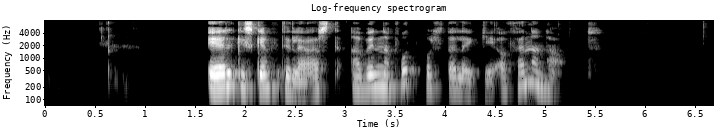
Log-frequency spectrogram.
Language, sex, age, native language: Icelandic, female, 50-59, Icelandic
